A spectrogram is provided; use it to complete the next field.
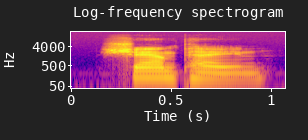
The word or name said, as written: champaign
